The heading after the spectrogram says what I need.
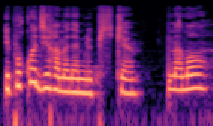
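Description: A woman narrating an audiobook in a calm, measured reading voice. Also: medium pitch, no room sound, clean studio sound. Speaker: audiobook reader.

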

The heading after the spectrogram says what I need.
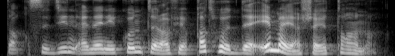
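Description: A woman's voice: medium pitch, very fast, close to an everyday voice. A woman reading an audiobook, voicing a defiant, sarcastic female agent held captive. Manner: calm, mocking defiance.

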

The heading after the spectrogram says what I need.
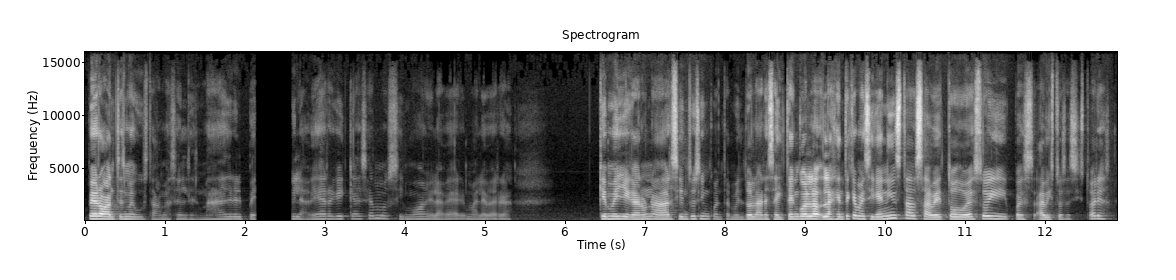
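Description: A young Mexican woman in her twenties with a somewhat high voice, talking as a podcast guest. She tells her story candidly and bluntly, peppering every sentence with slang and curse words. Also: steady tone, fairly quick. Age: 20s. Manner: blunt, swears constantly, slangy.

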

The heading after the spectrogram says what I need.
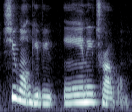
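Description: A soft-spoken young mother, as a woman reads her out in an audiobook, polite and gentle even when rebuffed. Her voice stays close to the reader's own fairly low, even tone. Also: moderate pace, lightly acted. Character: gentle, worn single mother trying to stay polite.

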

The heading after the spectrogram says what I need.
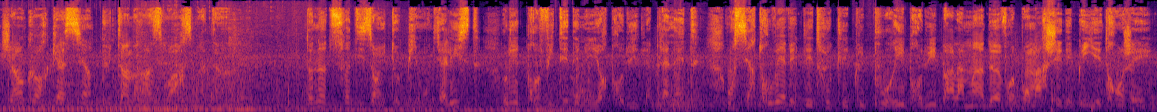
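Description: A man's voice: medium pitch, lively intonation, a little fast, natural voice, rough recording. Guy doing a conspiracy radio preacher for a game, folksy defiant rant, music behind him. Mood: bitter ranting. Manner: emphatic, rhetorical, folksy ranting. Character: defiant conspiracy-minded male radio broadcaster, survivalist preacher of self-reliance. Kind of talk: dramatic radio monologue in a video game.

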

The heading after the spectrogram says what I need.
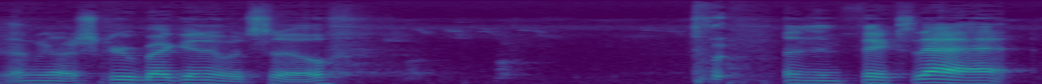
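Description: This teenage boy's fairly bright voice moves at a slow pace, with a little hiss or hum in the recording. Filming his farm on a phone at arm's length, he wanders outdoors and through an open wooden barn, rambling about the animals, the barn and a trailer and cooing at the animals in a high baby voice.

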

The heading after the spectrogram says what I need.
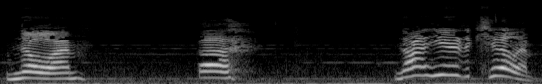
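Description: A performer voicing a bitter, tipsy mercenary leader in a fantasy game. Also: female voice, high-pitched, lively intonation, very slow, a bit bright, soft background music, exaggerated voice. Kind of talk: game voice acting.

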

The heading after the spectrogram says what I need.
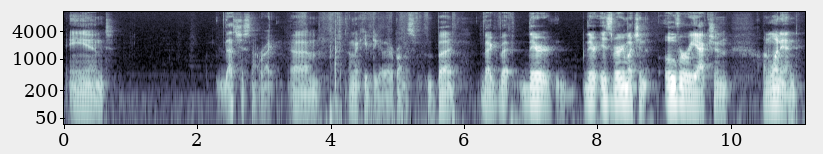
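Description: A man's voice: sits low, creaky. A man in his thirties giving a casual Bible lesson to a webcam in a small home study, reading passages aloud and talking earnestly with fillers and restarts. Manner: earnest and conversational, with fillers, restarts and emotional pauses. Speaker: Bible teacher. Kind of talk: casual teaching to camera, reading scripture aloud.

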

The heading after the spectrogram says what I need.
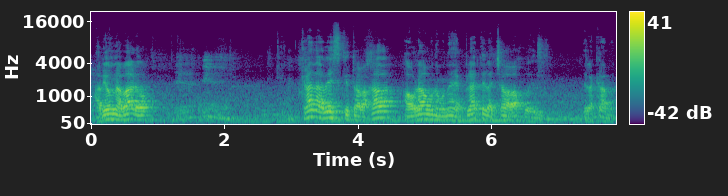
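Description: A man, a rabbi, telling stories in a sermon to a class, animated and acting out characters. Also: medium pitch, a little fast, long pauses. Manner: animated, switches into character voices. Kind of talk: storytelling sermon. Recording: roomy hall, distant mic, faint noise.

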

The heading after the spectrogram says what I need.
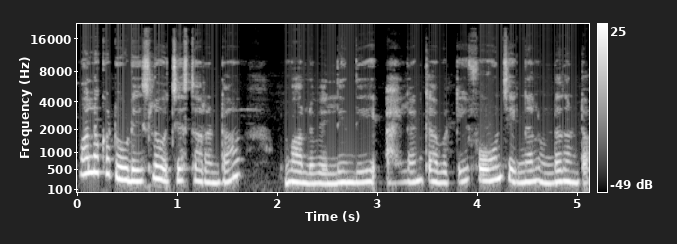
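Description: A woman's voice: on the high side, fairly quick, mellow, breathy edge, dry recording, clean studio sound. A woman voicing a composed middle-aged woman who reassures a worried friend, in a storybook reading. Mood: reassuring. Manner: soothing, reassuring.

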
